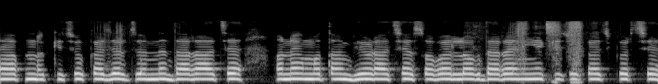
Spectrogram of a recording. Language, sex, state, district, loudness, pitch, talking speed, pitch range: Bengali, female, West Bengal, Dakshin Dinajpur, -12 LUFS, 245 Hz, 175 wpm, 240-245 Hz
